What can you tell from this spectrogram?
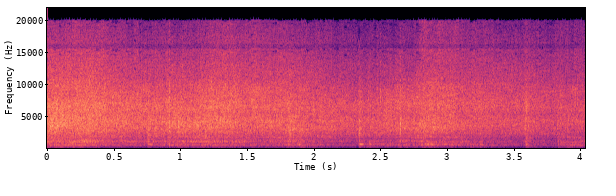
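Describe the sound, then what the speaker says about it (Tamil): Masala being stirred into mutton curry frying in oil, a steady close sizzle and hiss with scraping stir strokes throughout, no talking. "மசால் போட்டு இதையும் கலந்துருவோம்"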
